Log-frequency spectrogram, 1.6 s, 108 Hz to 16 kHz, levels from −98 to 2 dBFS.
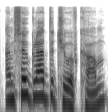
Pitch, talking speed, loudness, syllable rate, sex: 175 Hz, 295 wpm, -18 LUFS, 5.5 syllables/s, male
